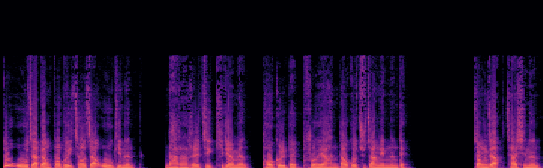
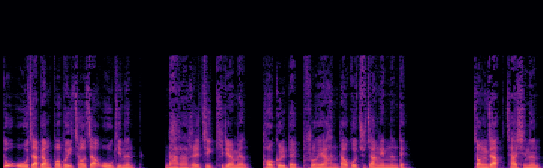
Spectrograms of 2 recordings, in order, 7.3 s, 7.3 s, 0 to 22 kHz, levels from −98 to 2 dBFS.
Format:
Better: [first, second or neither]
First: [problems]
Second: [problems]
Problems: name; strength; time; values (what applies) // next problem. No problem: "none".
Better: second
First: distortion; slight; 10 dB below the speech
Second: none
